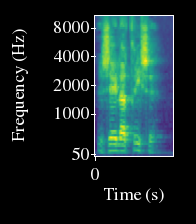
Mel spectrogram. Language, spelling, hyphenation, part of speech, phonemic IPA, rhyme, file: Dutch, zelatrice, ze‧la‧tri‧ce, noun, /ˌzeː.laːˈtri.sə/, -isə, Nl-zelatrice.ogg
- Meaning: a female member of a Roman Catholic fraternity or lay organisation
